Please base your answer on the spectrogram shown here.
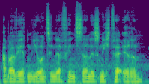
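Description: An actor playing a lanky, earnest travelling healer of the Wild West, in an expressive, theatrical radio play manner. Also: male voice, low voice, rapid-fire, a little hiss or hum, close to an everyday voice. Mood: curious, willing. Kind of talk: 1970s German radio play acting.

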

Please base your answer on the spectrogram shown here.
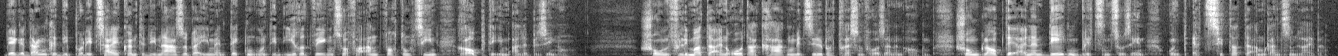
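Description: A man giving a deliberate, theatrical literary narration for a radio play. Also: deep voice, big pitch swings, gravelly, breathy edge, no room sound.

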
